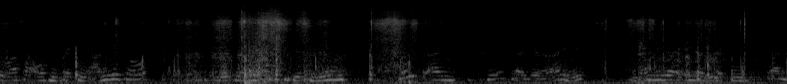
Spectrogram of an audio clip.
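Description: Hands turn a small cardboard box over.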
